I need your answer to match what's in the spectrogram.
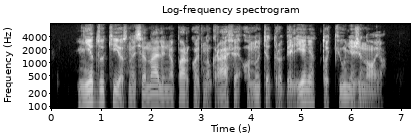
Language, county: Lithuanian, Vilnius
